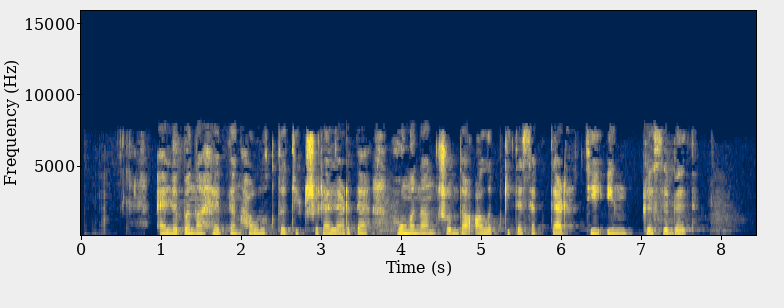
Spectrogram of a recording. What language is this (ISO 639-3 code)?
bak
